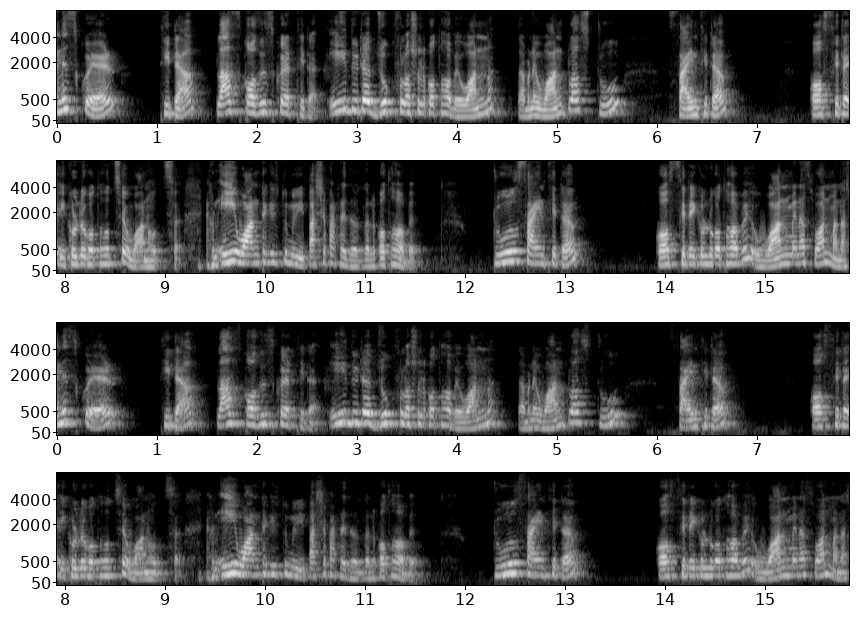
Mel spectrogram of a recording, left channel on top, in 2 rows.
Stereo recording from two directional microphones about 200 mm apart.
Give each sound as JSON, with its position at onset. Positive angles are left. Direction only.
{"t": 0.0, "sound": "speech", "side_deg": 45}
